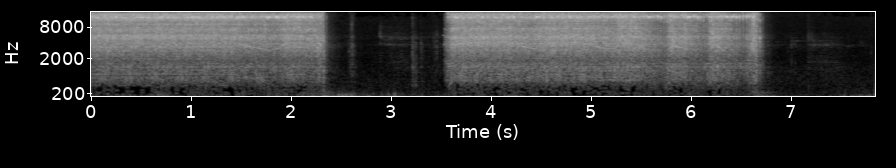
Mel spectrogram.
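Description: A ratchet on the cam plate bolts of an LS1 engine, heard as loud, close, continuous rapid clicking in two long runs with a brief pause between them.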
